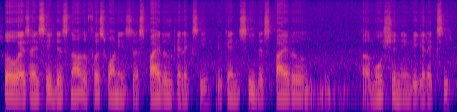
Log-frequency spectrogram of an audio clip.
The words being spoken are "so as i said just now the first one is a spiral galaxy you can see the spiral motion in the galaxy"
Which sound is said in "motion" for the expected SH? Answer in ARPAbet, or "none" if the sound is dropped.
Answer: SH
